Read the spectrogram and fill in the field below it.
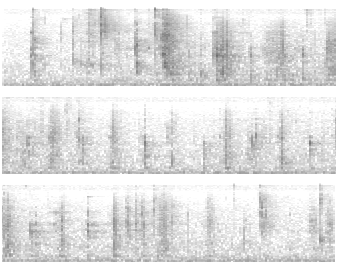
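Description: A young man chews a mouthful of salad close to a microphone.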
